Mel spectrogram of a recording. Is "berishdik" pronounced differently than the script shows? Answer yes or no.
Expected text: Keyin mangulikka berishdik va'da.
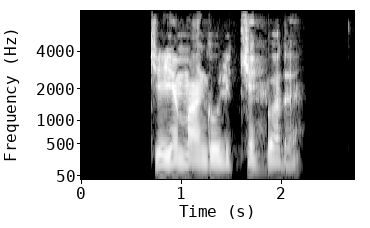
yes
